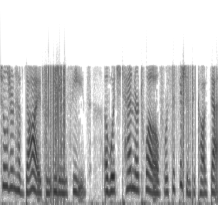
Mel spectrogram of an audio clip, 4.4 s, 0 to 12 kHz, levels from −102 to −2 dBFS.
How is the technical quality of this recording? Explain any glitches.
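The recording has telephone-band sound, cut off above 4 kHz, and is marred by two bursts of bit errors on a digital phone line. The first runs from 0.87 to 1.3 s. The second runs from 3.38 to 3.91 s. Bits in the digital stream were flipped, and each flip corrupts one sample. A hit on the sign or a high bit makes a sharp tick. Packed together, these ticks become crackle over the speech. The first burst is denser, around one percent of bits. The second is lighter.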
